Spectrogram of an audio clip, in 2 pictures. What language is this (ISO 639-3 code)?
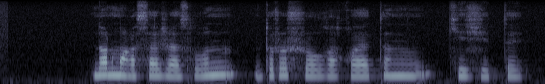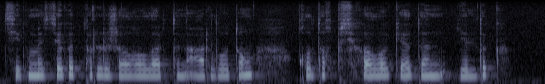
kaz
